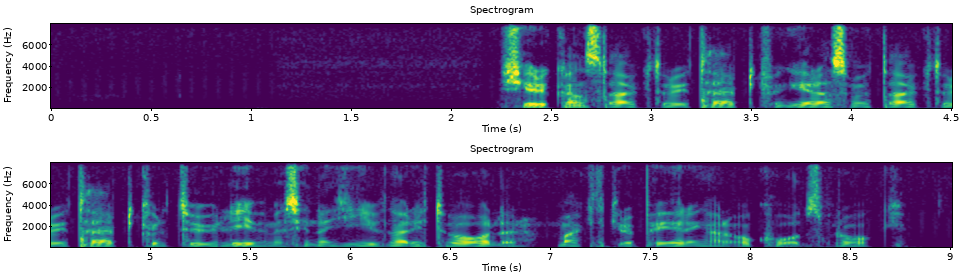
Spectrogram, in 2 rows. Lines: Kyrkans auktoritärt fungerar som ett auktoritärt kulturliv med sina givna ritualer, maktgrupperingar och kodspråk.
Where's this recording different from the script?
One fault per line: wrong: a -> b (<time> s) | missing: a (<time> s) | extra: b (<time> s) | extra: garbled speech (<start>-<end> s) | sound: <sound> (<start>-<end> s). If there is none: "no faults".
no faults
